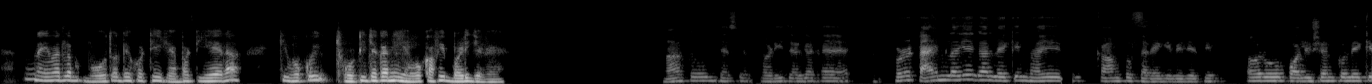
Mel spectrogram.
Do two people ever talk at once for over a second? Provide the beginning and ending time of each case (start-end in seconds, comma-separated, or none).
none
